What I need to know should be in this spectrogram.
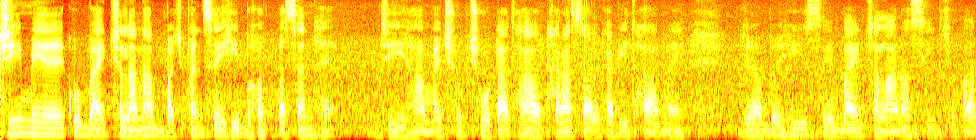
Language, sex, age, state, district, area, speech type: Urdu, male, 45-60, Telangana, Hyderabad, urban, spontaneous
